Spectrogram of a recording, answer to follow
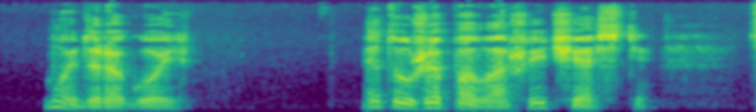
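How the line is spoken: Quiet. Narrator (Russian): тихо ответил Пуаро

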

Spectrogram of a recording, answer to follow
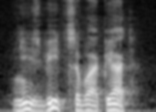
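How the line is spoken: Gloomy. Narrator (Russian): сказал он мрачно

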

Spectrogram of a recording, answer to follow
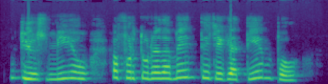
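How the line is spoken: Mother's exclamation. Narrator (Spanish): exclamó mamá

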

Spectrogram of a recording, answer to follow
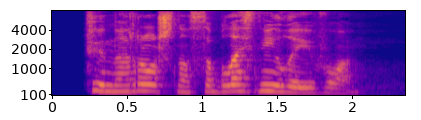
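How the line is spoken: Man speaking through teeth. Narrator (Russian): процедил снова мужчина

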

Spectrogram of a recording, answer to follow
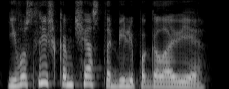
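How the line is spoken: Snorting. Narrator (Russian): Жданов хмыкнул

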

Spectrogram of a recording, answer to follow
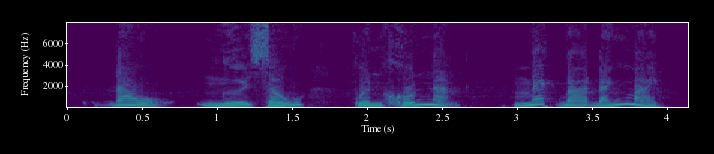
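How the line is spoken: Sobbing, stammering alien. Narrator (Vietnamese): Ông anh ngoài hành tinh này lại ngồi bệt dưới đất òa khóc, xoa bộ ngực khô đét, lắp bắp nói

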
